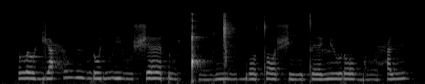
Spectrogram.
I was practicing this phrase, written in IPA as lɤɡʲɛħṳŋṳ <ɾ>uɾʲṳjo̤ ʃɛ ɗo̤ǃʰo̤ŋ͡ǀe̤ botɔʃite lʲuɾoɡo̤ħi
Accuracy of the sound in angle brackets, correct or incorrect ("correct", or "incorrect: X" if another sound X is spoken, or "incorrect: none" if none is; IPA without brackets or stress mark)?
correct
